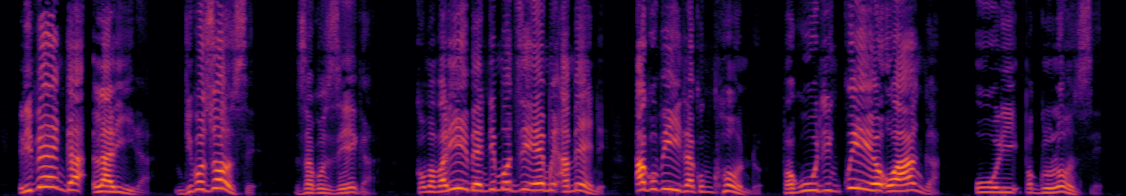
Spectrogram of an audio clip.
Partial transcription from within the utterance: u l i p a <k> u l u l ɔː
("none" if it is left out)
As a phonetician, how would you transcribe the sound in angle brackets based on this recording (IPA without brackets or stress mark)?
ɡ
